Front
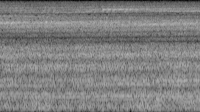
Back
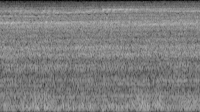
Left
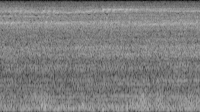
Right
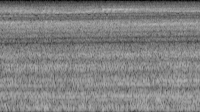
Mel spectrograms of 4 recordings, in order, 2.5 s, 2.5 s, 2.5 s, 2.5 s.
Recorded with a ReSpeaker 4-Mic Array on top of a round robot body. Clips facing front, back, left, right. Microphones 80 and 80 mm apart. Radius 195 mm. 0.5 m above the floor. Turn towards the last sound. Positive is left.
turn(degrees=-45)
